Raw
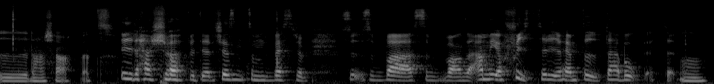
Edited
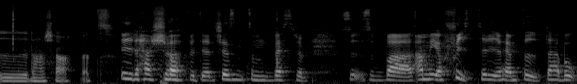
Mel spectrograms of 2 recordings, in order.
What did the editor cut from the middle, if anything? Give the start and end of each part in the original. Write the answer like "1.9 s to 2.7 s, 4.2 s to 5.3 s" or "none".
4.1 s to 4.7 s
